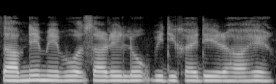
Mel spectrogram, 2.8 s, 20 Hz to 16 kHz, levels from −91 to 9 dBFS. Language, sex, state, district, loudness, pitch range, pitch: Hindi, female, Arunachal Pradesh, Papum Pare, -16 LUFS, 185-195 Hz, 190 Hz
